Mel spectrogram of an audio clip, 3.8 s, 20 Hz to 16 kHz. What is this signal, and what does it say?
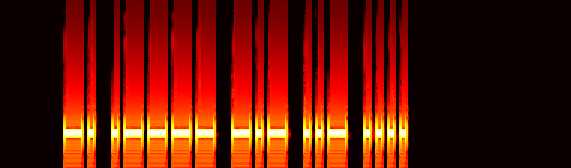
Morse code, heard as a keyed tone, about 35 wpm, 700 Hz. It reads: N1KUH
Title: Speed Racing - USA 1x3 Call Signs 30wpm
